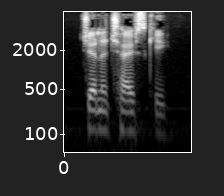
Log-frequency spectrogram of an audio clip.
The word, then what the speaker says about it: Genachowski: Julius Genaus. How would you say that last name? – Genachowski.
